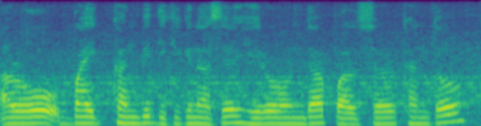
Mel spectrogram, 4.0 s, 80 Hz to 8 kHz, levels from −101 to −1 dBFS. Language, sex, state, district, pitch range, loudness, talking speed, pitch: Nagamese, male, Nagaland, Dimapur, 140-155 Hz, -17 LUFS, 150 wpm, 145 Hz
